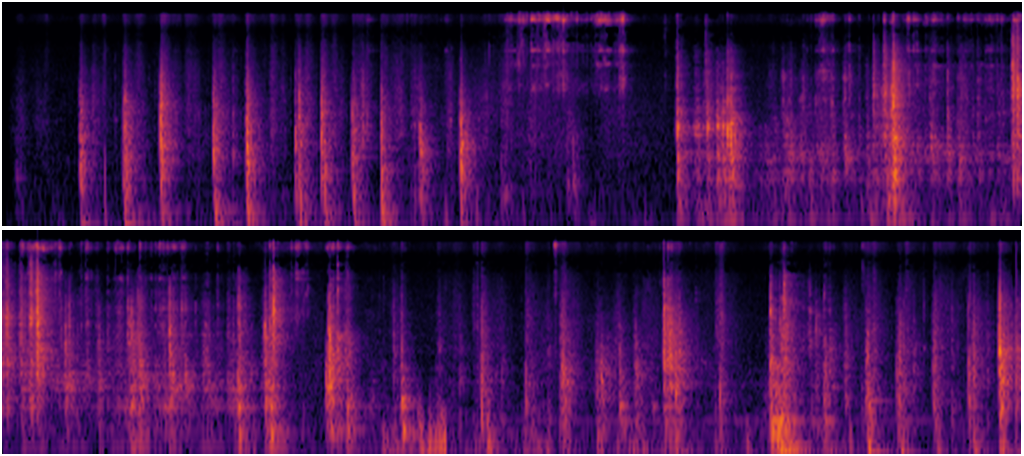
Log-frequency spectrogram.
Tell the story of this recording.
Person walks with keys, opens and closes a door, then continues walking.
